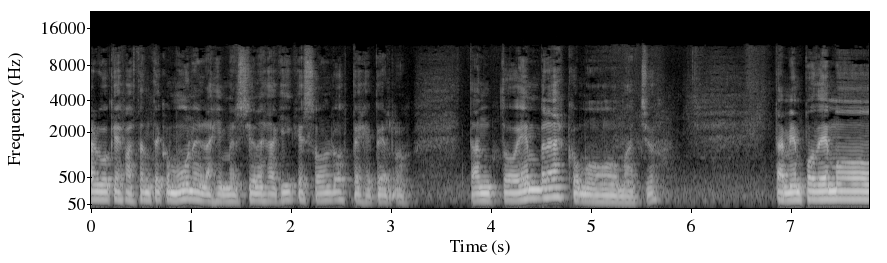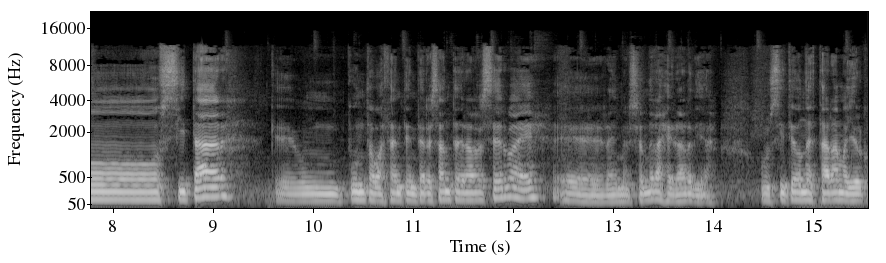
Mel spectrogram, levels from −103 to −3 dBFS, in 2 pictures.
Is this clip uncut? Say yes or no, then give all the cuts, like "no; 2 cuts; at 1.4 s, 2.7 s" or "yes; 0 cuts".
yes; 0 cuts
